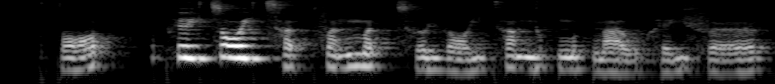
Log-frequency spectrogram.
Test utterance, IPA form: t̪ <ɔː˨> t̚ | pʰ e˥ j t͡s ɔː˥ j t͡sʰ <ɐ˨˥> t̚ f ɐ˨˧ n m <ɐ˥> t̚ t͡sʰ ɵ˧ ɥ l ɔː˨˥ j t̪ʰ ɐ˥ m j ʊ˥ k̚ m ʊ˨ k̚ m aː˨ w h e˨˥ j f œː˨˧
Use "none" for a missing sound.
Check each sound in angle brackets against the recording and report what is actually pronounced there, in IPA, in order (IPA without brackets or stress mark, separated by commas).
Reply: ɔː˨˥, ɐ˨˥, ɐ˥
